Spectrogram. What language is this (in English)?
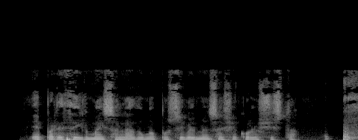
Galician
